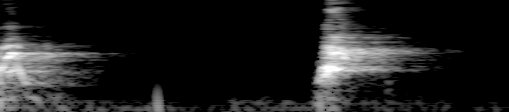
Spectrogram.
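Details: Cute little dog barking inside the home: two loud, harsh single barks about one and a half seconds apart, with a faint low hum beneath.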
